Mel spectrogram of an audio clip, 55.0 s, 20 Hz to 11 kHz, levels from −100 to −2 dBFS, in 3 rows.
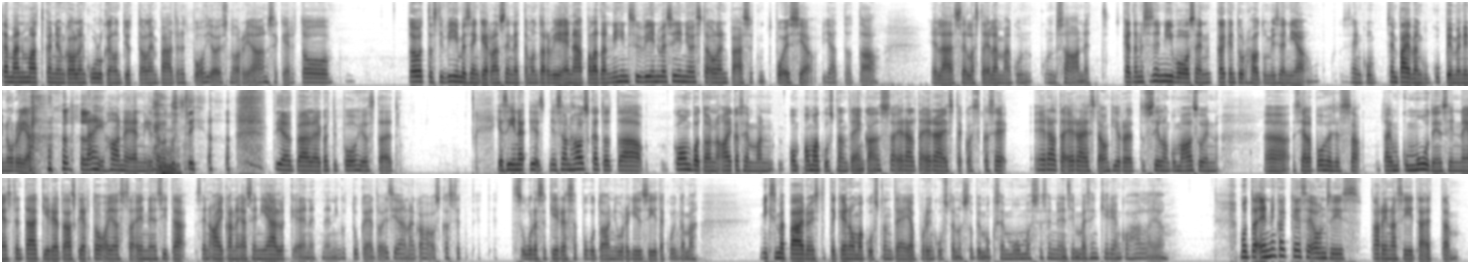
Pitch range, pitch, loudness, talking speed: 160-190 Hz, 170 Hz, -29 LUFS, 160 wpm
